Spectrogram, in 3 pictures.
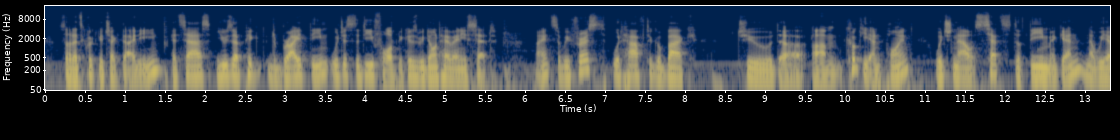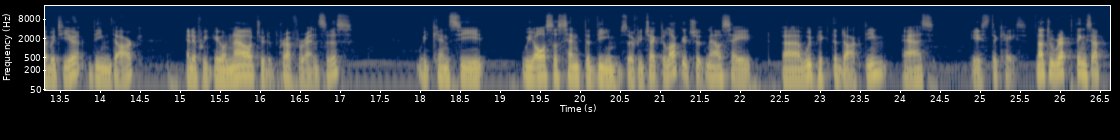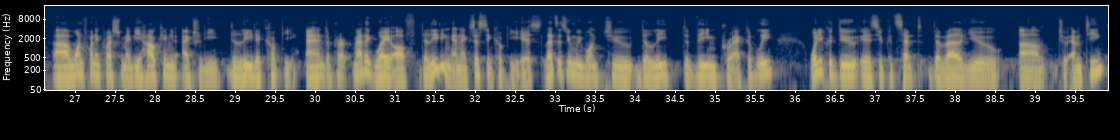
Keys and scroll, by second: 1.5 Return, 5.8 Return, 10.7 Return, 16.8 Return, 21.5 Return.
